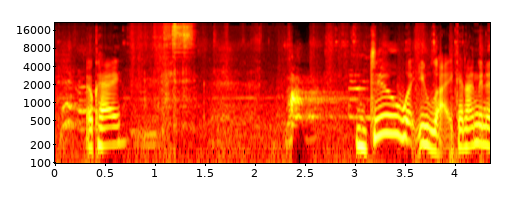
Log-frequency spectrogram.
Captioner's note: dog barking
